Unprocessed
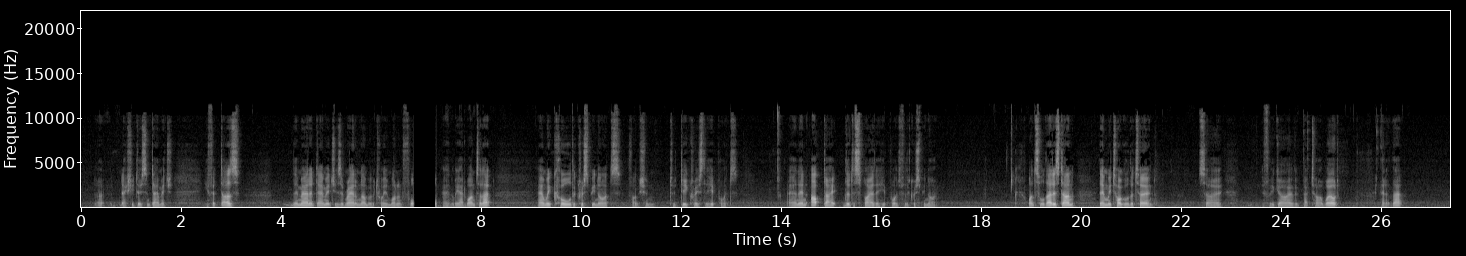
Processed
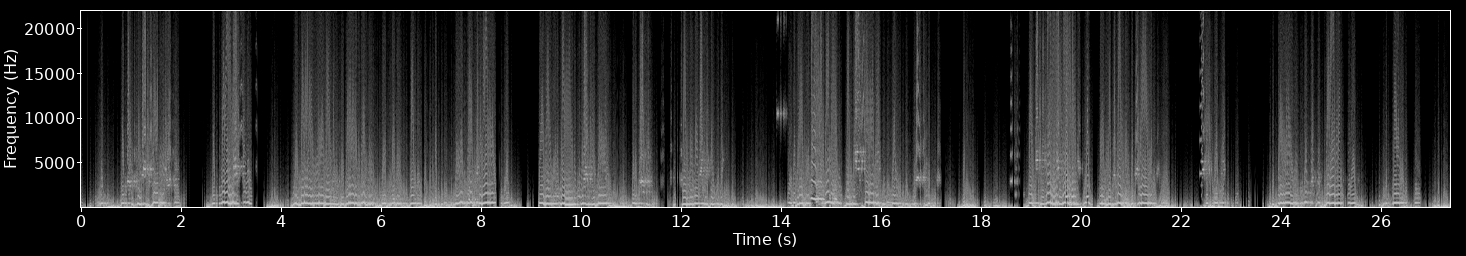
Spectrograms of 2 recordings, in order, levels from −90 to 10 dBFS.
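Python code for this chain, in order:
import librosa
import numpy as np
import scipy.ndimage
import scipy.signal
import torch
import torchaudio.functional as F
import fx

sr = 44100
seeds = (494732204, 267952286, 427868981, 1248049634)

p1 = fx.dmg_wind(x, sr, seeds[0], corner_hz=280.0, level_db=-37.0)
p2 = fx.spec_topn(p1, sr, count=1)
p3 = fx.rider(p2, sr, range_db=5, speed_s=2.0)
p4 = p2 + (p3 * librosa.db_to_amplitude(-0.5))
p5 = fx.echo_multitap(p4, sr, ms=(59, 123, 168, 420), db=(-12.5, -10.0, -16.5, -14.5))
y = fx.fuzz(p5, sr, gain_db=40.0, gate_db=-46.0)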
